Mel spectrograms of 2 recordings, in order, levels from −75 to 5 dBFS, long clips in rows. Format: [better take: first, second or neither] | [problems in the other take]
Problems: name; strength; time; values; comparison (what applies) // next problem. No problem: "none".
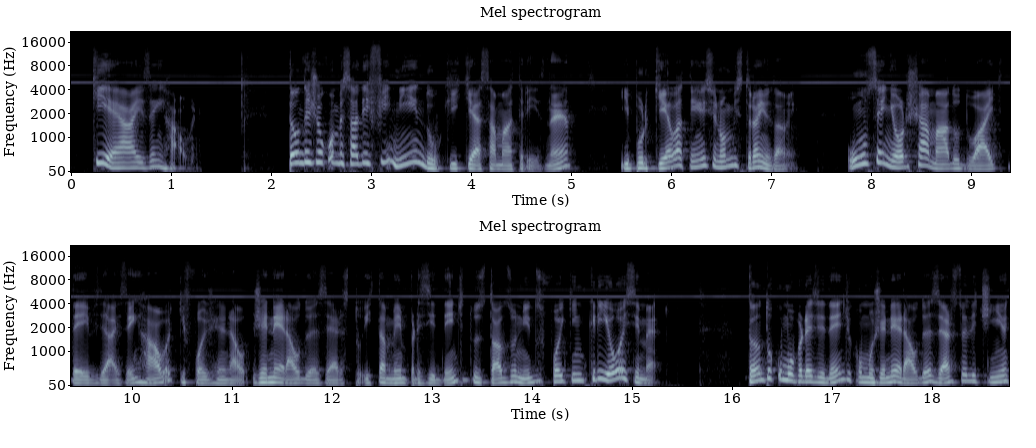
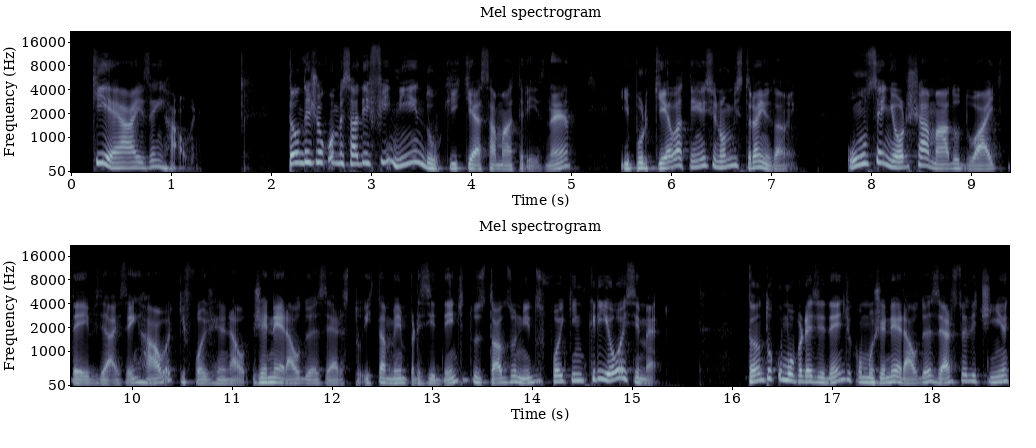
second | high-pitched whine; faint; throughout; 5 kHz, 25 dB below the speech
